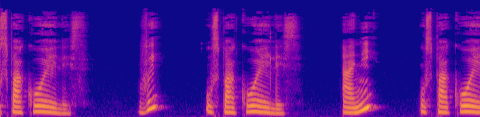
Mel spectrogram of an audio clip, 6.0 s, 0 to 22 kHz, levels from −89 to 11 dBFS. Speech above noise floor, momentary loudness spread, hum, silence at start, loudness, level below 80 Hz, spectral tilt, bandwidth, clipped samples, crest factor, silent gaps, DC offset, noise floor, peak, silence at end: 51 dB; 17 LU; none; 0 s; -20 LUFS; -64 dBFS; -6 dB/octave; 15 kHz; under 0.1%; 18 dB; none; under 0.1%; -71 dBFS; -4 dBFS; 0 s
